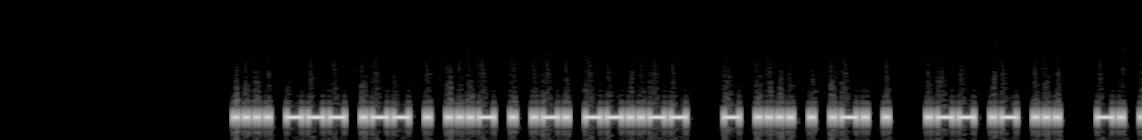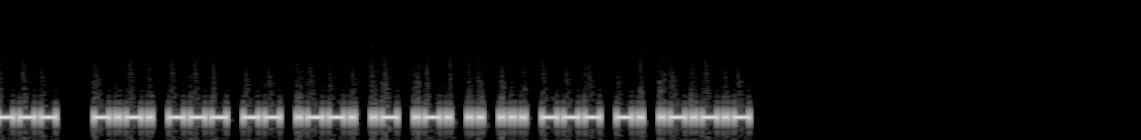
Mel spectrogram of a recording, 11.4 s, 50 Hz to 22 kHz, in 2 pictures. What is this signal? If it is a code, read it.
Morse code, heard as a keyed tone, about 46 wpm, 700 Hz. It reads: HOWEVER, THERE WAS NO COMPARISON.
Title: Sentences from Top 1600 Words 45wpm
